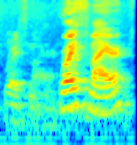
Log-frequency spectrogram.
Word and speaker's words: Rothmeyer: Will you correct me, please? Rothmeyer. Oh, that I is supposed to be pronounced.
